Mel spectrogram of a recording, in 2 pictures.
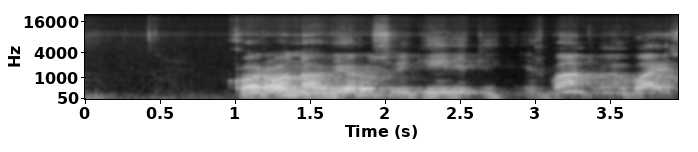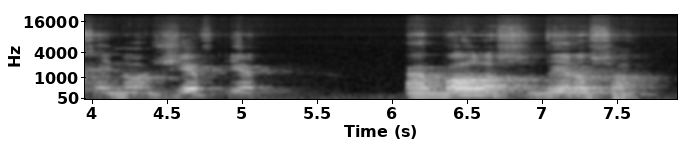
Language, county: Lithuanian, Telšiai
